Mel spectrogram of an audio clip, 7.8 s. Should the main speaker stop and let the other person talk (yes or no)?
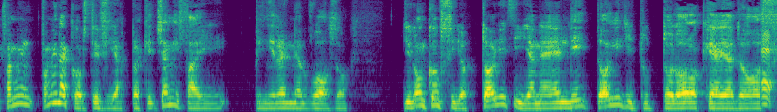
yes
